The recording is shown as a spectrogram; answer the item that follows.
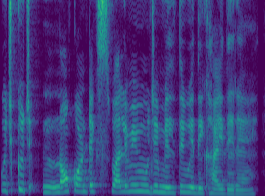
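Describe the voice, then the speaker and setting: A woman's voice: a little high, animated, normal speed, mellow. A woman doing a casual, reassuring tarot reading for viewers, repeating herself and mixing in English words. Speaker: tarot card reader.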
